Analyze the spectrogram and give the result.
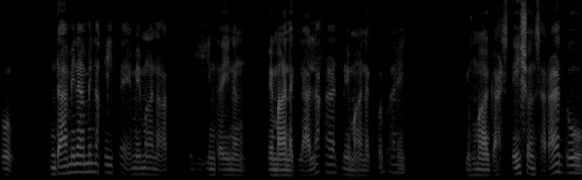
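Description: A man speaks at a moderate pace in a fairly low pitch, his intonation lively, recorded with a dry, close sound that has no echo. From Philippines, Cavite. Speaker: podcaster. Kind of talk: casual monologue. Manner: halting.

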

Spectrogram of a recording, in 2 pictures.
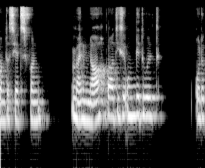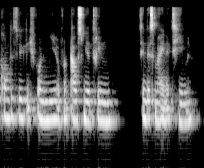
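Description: A woman with a medium pitch speaks at a moderate pace, her tone dark and mellow, somewhat breathy, with monotone, flat intonation and very even loudness. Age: 30s. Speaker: podcast host. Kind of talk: casual chat.

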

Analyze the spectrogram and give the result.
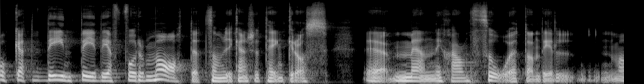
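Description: A woman talks at a moderate pace in a very clean recording where the background is silent. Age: 40s. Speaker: futures consultant. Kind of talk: interview conversation. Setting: home kitchen studio.

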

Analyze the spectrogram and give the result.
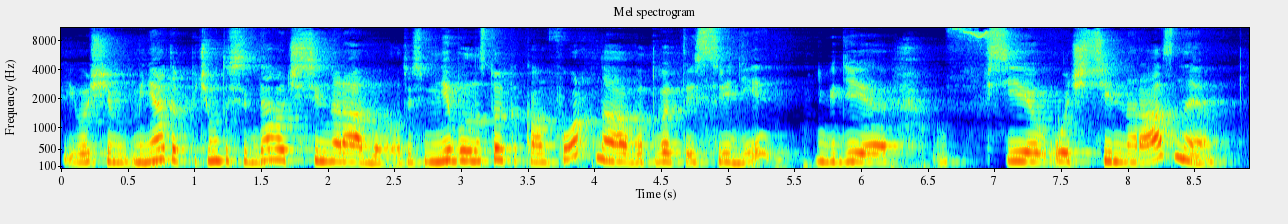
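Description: A woman holds a moderate pace and a fairly high pitch, her pitch moving in an ordinary way while noticeable background noise persists. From Perm Krai, Russia (Suksun district). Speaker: museum director. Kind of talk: casual chat.

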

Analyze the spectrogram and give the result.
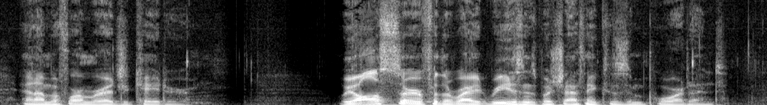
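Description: The pace is fairly quick and the voice somewhat breathy. It belongs to a man with a fairly low pitch. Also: very clean recording, silent background. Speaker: school board president, retired educator. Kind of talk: interview, conversational.

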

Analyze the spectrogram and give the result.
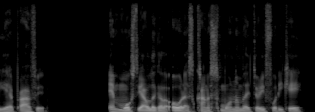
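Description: Very fast speech in an American accent comes out monotone, with flat intonation. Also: man. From Queens, New York City (Rosedale). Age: 20s. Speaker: sneaker reseller. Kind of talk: casual chat.

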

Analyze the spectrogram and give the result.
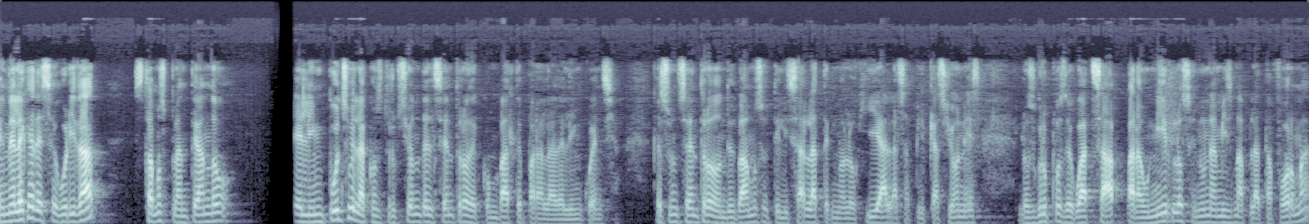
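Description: Talking at a fairly quick pace, a man with an unremarkable speaking voice keeps a medium pitch and ordinary pitch variation. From San Martín Texmelucan, Puebla, Mexico. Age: 30s. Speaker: local political candidate. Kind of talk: interview.

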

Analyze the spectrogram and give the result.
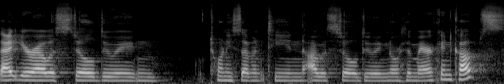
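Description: Fairly low in pitch, a woman with a western Canadian accent talks with monotone, flat intonation. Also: moderate pace. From Prince George, British Columbia, Canada. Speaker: Olympic snowboarder. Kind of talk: casual interview.

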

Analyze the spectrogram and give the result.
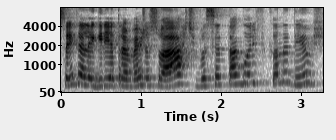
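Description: Raised and projected, a woman's high voice carries a bright, sharp tone, moving at a fairly quick pace with ordinary pitch variation. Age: 20s. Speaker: church youth volunteer. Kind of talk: casual chat.

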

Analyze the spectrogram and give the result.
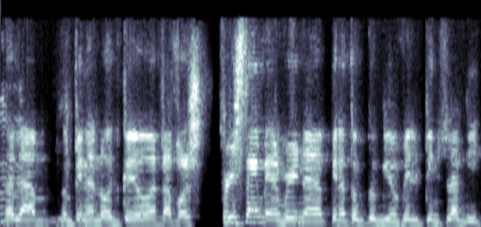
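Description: Delivered at a moderate pace, this is an unremarkable speaking voice. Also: man. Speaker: podcast co-host. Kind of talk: casual chat.

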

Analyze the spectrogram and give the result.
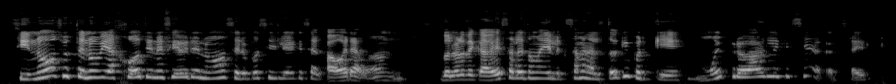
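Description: A raised, projected voice with a Chilean accent comes at a fairly quick pace, its tone bright and sharp. The pitch swings very widely and the loudness swings a lot. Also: woman, high pitch for a woman, hardly any pauses. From southern Chile, Pucón. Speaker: rural doctor. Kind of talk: interview.

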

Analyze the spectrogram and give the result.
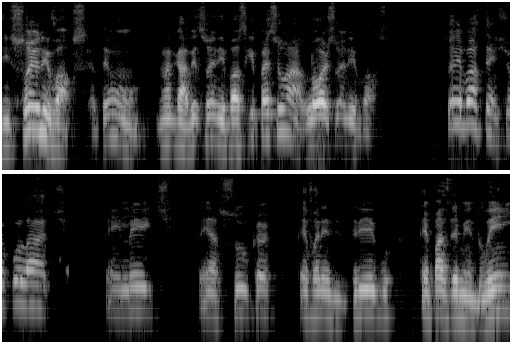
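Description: He has a normal speaking voice, fairly high for a man. The pace is fairly quick. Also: lively intonation. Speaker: professor and interview host. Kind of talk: interview.

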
